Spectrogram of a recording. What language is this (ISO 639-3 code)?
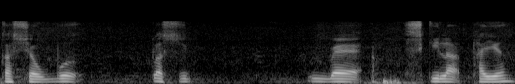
brx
